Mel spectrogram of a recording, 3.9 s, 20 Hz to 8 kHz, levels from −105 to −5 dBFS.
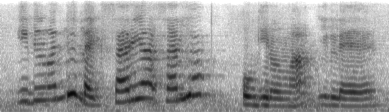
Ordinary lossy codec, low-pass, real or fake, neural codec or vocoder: Opus, 24 kbps; 7.2 kHz; fake; codec, 44.1 kHz, 2.6 kbps, SNAC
